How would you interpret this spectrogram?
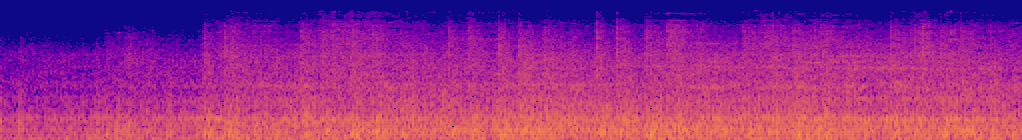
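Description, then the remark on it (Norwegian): A train rumbles steadily along the rails at a Bane Nor railway work site where damaged track is repaired, a loud, continuous clatter of wheels and carriages with dense low-end roar and faint clicking, no voices. “Dette har vært lyden av arbeidsplassen”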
